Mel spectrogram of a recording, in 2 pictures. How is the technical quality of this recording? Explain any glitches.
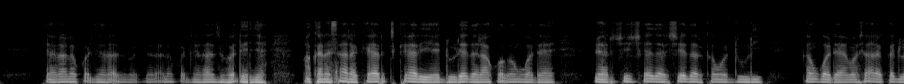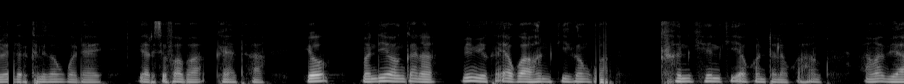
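The recording has three moments of packet loss on an ADPCM call over wideband G.722 coding. The first is a hole of about 20 ms at 2.48 s, after "jara lukwa jara zaba" and before "makana sara kayar ta". The second is a 60 ms gap from 9.12 to 9.20 s, after "dayi masara ka duli" and before "kalgankwa duli jarsa fabwa". The third is a cluster from 14.96 to 15.25 s, where about 120 ms of short losses, the longest 40 ms, are scattered over roughly a quarter second. Each lost packet is replaced by silence, so the decoder's adaptive predictor and step size drift from the sender's. A plain dropout would simply resume cleanly. Here the sound returns slightly distorted, then settles within tens of milliseconds.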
